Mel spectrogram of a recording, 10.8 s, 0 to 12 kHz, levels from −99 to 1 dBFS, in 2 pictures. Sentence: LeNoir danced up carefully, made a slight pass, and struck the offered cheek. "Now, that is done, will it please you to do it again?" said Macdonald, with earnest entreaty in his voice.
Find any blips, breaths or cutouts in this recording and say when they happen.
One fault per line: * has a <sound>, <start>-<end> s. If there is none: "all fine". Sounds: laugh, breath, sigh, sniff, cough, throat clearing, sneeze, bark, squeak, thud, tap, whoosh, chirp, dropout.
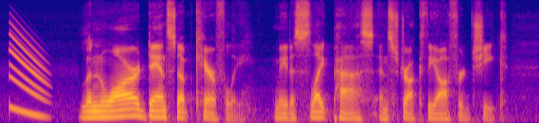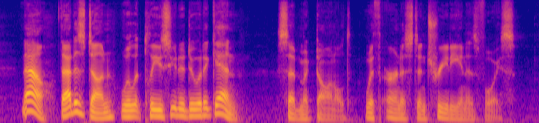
* has a chirp, 0.1-0.5 s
